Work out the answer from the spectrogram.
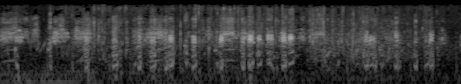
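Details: Mallard ducks calling in a busy run of harsh, nasal quacks, many overlapping in quick uneven bursts, with several birds seemingly calling at once and a steady background murmur.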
